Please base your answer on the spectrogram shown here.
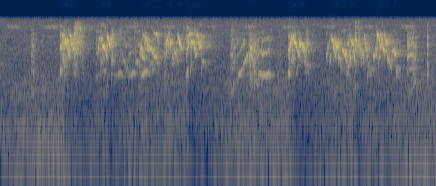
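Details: Four rescued pet budgerigars living free indoors all day chatter in a quick, scratchy warble of high chirps and squeaky notes, almost continuous with brief pauses.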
